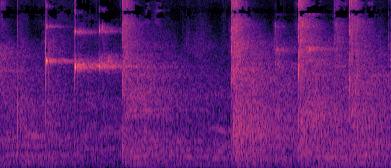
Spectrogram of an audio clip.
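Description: Badminton play in a sports hall: a couple of sharp hits and short high squeaks of shoes on the court floor in the first two seconds, then louder noise of voices and movement from about three and a half seconds in.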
